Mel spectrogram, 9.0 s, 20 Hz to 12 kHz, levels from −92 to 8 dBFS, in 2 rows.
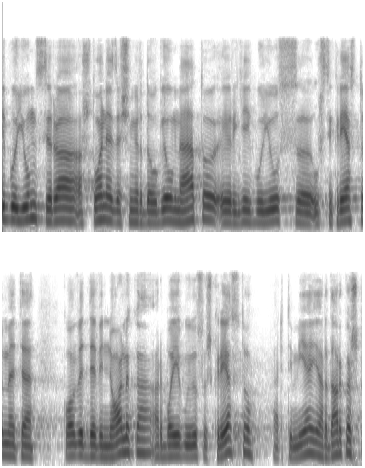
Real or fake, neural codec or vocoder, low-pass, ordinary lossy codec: fake; codec, 16 kHz, 4 kbps, X-Codec, HuBERT features, trained on balanced general audio; 7.2 kHz; AAC, 64 kbps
